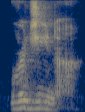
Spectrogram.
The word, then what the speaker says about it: ReGINA: I mean, like, to be clear, it's legitimately spelled ReGINA. ReGINA. It's spelled ReGINA. Here I am thinking he's saying vagina.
